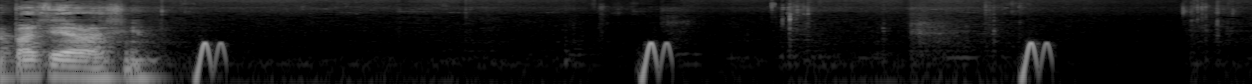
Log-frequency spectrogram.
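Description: Short electronic beeps sound as menu options are chosen.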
